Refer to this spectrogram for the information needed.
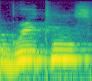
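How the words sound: It is said with a British accent. "pronúncia britânica"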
